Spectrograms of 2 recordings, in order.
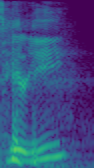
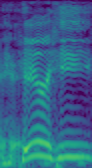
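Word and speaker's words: Hear ye: It's here ye. Here ye. – I think it's ye. – It's Y-E. Definitely 100% ye. – Yeah, right. – Yeah. Here he. – You're saying it wrong.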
